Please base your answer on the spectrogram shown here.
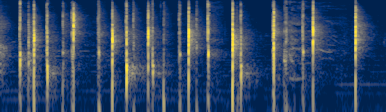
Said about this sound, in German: Also dafür mal kurz äh, Applaus und damit es mehr nach Sex klingt...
